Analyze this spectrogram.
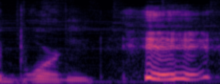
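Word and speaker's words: Bourdon: It's spelled like a French word, but I'm going to say Bordon formed the band Zero with an X after graduating with Shenoda producing hip-hop beats and rapping.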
